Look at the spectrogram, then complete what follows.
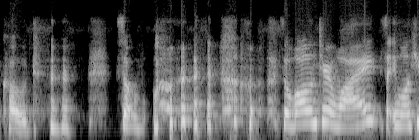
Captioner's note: laughing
